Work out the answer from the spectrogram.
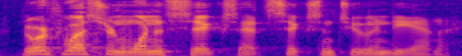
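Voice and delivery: normal talking voice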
